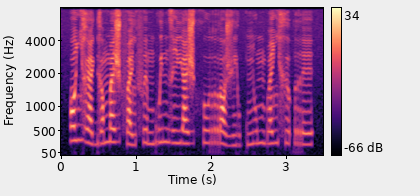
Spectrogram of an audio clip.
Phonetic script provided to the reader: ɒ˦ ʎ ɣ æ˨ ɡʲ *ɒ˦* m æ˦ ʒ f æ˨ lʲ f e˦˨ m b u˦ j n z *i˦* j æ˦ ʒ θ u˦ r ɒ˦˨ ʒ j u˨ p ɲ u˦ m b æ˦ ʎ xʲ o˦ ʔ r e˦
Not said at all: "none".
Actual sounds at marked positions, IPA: ɒ˨˦, i˦

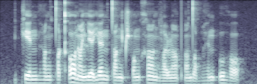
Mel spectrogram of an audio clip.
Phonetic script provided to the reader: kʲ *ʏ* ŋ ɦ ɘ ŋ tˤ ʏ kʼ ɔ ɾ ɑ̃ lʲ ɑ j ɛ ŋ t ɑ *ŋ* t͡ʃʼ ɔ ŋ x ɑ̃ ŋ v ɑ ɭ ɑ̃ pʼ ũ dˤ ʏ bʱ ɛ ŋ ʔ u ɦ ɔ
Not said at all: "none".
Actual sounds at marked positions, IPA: ɛ, ŋ

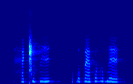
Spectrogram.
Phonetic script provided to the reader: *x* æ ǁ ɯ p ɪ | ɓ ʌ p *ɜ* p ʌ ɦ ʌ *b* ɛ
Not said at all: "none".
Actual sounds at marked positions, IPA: h, æ, b

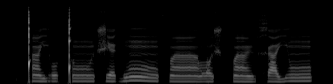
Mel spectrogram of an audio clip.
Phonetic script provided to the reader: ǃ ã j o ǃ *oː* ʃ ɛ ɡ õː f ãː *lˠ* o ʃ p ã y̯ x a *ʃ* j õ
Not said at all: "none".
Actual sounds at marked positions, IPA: õː, lˠ, none

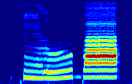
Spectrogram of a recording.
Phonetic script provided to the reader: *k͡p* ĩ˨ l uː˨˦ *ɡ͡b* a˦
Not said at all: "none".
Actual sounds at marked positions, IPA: k, b

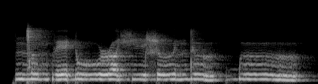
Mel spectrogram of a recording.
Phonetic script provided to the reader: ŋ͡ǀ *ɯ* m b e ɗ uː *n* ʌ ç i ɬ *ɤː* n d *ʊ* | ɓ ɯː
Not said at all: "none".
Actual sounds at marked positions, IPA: ɯ, ɹ, ɯː, ɯ

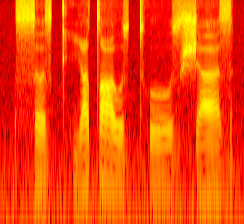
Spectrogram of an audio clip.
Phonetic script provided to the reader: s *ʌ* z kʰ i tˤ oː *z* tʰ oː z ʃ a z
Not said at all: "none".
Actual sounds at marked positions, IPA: ʌ, z

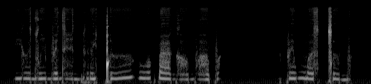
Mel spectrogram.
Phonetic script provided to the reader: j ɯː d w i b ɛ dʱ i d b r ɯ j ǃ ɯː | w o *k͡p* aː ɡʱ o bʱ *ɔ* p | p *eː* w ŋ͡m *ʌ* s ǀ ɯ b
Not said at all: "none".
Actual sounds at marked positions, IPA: k͡p, ʌ, e, ʌː

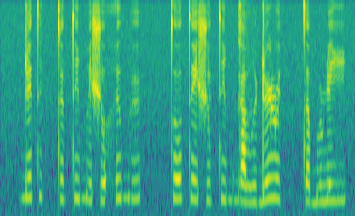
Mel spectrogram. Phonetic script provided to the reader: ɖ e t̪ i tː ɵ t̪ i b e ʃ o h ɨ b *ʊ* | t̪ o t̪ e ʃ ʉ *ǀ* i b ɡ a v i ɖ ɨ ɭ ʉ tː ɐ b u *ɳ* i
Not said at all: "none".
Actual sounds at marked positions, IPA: ʉ, t̪, ɳ

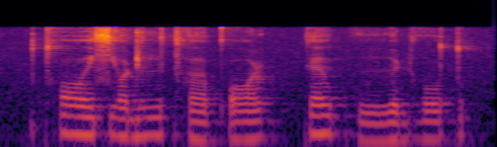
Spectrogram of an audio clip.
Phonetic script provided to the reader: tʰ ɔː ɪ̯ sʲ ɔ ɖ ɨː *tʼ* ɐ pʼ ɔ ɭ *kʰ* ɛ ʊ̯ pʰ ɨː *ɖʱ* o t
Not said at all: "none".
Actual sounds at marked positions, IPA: tʰ, kː, ɖʱ

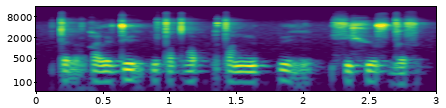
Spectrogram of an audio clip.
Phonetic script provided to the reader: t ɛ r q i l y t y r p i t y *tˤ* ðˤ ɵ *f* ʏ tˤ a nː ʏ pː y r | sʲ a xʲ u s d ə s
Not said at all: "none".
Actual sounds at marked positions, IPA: tˤ, pː

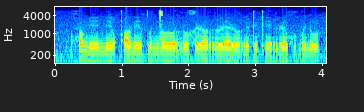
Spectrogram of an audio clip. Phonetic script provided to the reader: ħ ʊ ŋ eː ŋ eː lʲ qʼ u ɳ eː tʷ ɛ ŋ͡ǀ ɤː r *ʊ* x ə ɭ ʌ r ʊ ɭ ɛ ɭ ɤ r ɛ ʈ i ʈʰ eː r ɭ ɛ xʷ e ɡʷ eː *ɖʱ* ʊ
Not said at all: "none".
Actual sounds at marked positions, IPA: ʊ, ɳ

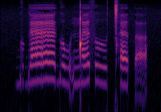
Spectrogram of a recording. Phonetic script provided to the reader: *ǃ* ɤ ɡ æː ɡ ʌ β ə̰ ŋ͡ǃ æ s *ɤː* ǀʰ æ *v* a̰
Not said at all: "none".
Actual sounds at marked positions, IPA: ɡ, ɤː, θ

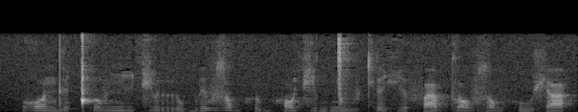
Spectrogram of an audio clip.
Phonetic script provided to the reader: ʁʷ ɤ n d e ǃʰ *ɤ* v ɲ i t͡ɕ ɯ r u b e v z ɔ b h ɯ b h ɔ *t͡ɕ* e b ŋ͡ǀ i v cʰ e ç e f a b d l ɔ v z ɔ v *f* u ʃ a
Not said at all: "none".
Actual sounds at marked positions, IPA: ɤ, t͡ɕ, h

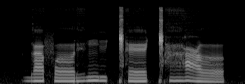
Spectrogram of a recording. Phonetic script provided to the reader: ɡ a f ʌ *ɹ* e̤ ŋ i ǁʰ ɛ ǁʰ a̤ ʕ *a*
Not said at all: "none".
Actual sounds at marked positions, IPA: ɾ, ʌ

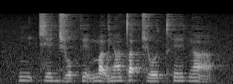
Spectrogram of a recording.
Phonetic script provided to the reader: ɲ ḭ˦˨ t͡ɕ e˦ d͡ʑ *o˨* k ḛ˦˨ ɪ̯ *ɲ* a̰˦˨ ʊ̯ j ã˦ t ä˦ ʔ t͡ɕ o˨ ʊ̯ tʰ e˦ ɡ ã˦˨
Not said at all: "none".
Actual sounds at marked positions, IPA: o˨, m

